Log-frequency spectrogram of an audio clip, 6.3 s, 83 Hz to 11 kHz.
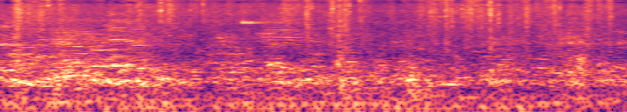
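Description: Rapid plastic clicking of a 7x7 speed cube's layers being turned during a solve, over background voices.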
